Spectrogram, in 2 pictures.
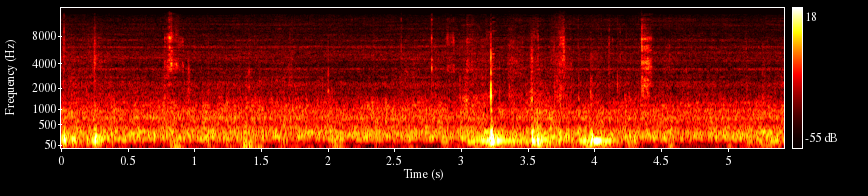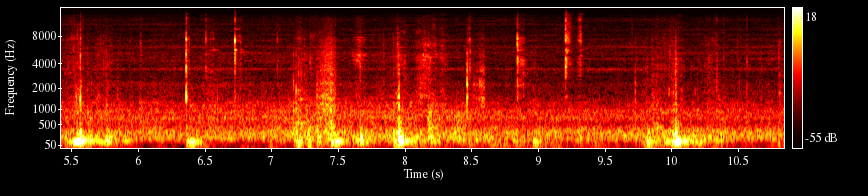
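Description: Knife slicing cooked steak on a plastic cutting board: scattered clicks and dull knocks as the blade and fork meet the board, over a steady background noise.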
